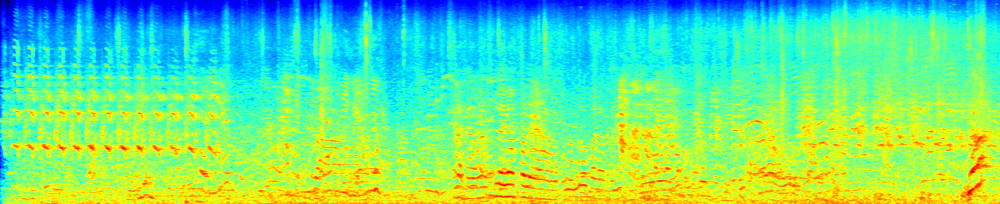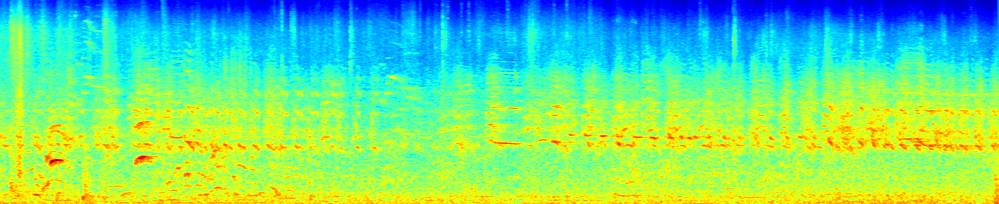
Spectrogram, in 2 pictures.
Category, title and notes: Soundscapes > Urban
Caleta de Pescadores Valparaiso
Soundscape with seagulls in a fishermen's little port in Valparaiso, Chile.
america, Chile, field, fishermen, recording, seagulls, south, Valparaiso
